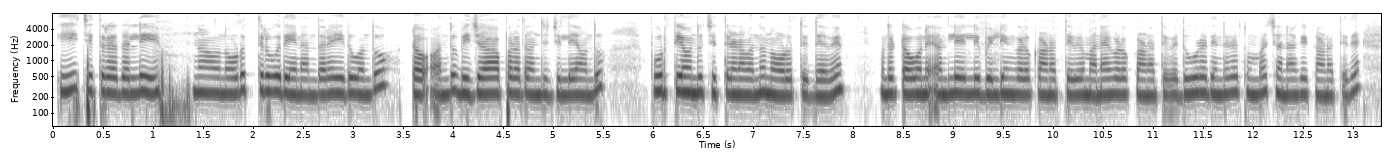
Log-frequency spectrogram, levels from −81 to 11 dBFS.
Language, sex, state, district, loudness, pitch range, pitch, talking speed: Kannada, female, Karnataka, Bijapur, -24 LUFS, 225-245 Hz, 235 Hz, 125 wpm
